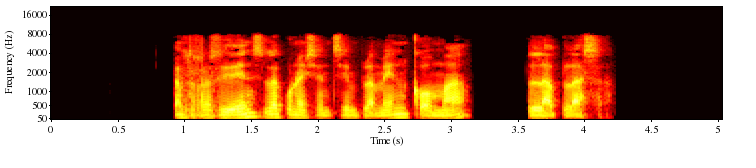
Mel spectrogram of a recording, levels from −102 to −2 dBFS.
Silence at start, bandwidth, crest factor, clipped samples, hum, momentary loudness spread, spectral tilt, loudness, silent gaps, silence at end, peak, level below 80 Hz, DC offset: 0.95 s; 8.4 kHz; 20 dB; under 0.1%; none; 8 LU; -5 dB/octave; -21 LUFS; 3.17-3.55 s; 0.9 s; -2 dBFS; -50 dBFS; under 0.1%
